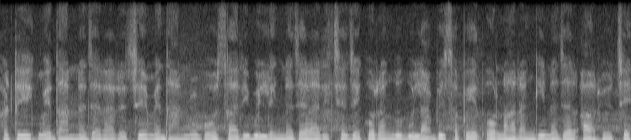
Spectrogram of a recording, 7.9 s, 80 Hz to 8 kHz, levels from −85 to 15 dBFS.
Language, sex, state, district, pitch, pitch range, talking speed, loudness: Rajasthani, female, Rajasthan, Nagaur, 185 Hz, 175-195 Hz, 195 wpm, -14 LUFS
